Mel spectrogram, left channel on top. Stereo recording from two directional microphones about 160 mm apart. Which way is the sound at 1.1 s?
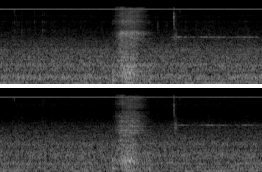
20° left (ahead or behind).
